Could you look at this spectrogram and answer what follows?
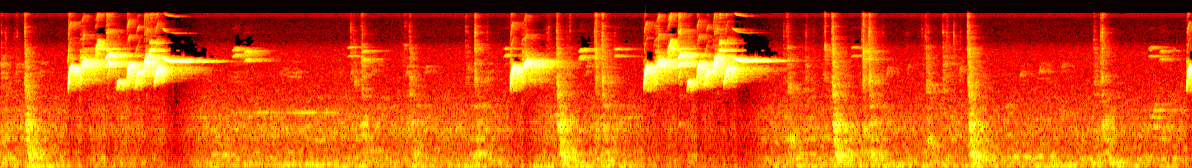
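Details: Goldfinch in good condition giving rapid high twittering phrases of jumbled chirps that close on a brief trill, three bursts in all, with scattered clicks and light knocking noises between them.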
